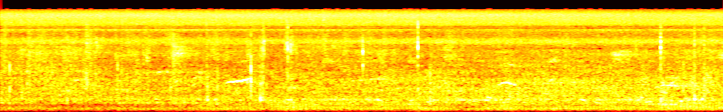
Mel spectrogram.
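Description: Steady high-pitched hiss of outdoor forest ambience, with scattered faint clicks and a couple of short faint chirps.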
